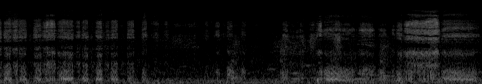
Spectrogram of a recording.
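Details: Hedgehog snuffling and puffing, not sneezing: quick breathy bursts about three or four each second, fading in the middle, then returning as louder hissing huffs near the end.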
